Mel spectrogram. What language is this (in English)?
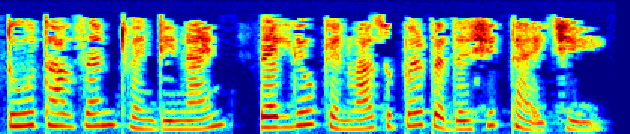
Gujarati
